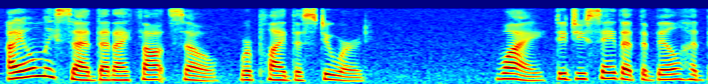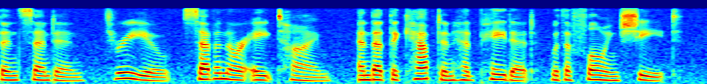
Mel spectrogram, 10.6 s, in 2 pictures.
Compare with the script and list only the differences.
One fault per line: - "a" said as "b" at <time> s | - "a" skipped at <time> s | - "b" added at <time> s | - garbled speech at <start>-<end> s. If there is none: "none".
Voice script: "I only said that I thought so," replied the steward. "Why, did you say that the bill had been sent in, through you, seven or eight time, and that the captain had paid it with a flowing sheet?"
none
